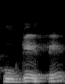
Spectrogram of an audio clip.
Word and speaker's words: juguete: el idioma por ejemplo cuando vemos esta palabra juguete muchas veces no tenemos el conocimiento suficiente y la pronunciamos de esta manera juguete verdad sabemos Eh en el en el nivel en el que estamos que en muchas palabras en la mayoría de las palabras esta u en esta posición no se pronuncia es muda en el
